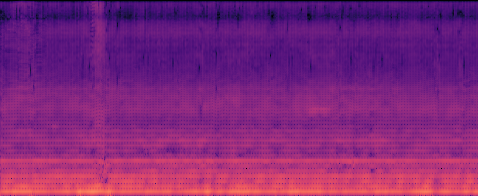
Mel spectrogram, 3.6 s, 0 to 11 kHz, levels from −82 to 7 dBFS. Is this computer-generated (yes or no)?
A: yes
